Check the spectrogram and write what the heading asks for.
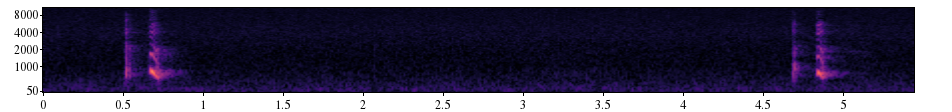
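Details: Tommy's sudden hiccups: two sharp, abrupt hiccup sounds about four seconds apart, each a quick catch of breath with a brief click, in a quiet room.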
